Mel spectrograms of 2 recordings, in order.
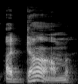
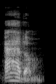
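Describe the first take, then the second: First: The name is said with Hebrew sounds. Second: The name is said with English sounds. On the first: "Adam is the Hebrew pronunciation" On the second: "in English, we tend to say Adam"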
